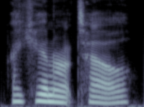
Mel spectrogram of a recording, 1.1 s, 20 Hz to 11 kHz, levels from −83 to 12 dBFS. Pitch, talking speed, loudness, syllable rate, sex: 180 Hz, 165 wpm, -17 LUFS, 4.6 syllables/s, female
